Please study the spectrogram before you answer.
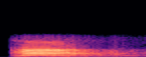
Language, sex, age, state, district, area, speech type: Odia, male, 60+, Odisha, Gajapati, rural, conversation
